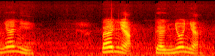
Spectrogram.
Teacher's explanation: 21. Fonem NY dilafalkan dengan cara mula-mula menempatkan daun lidah pada langit-langit keras. Lalu udara dihembuskan keluar melalui rongga hidung.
